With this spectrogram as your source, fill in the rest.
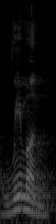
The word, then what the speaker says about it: women: woman의 복수형은 뭐라고? 발음이 달라져. women, woman, women.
